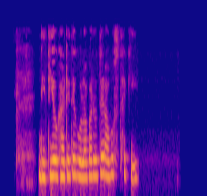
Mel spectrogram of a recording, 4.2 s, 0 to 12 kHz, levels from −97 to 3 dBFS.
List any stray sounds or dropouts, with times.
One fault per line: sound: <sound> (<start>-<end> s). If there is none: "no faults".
no faults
